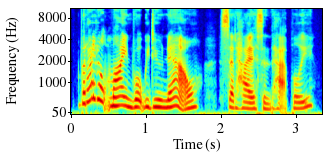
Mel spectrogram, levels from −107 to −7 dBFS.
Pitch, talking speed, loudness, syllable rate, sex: 240 Hz, 195 wpm, -18 LUFS, 4.8 syllables/s, female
